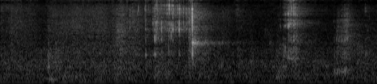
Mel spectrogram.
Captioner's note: Crunch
